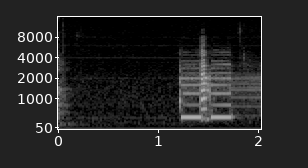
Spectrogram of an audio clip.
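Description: Two short electronic telephone beeps in quick succession, a little over a second in, heard over a quiet phone-in line.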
